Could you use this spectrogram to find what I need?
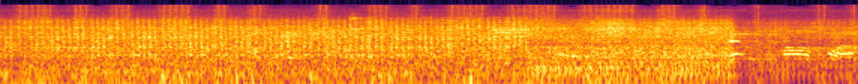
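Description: A tractor engine chugs and putters loudly nearby.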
